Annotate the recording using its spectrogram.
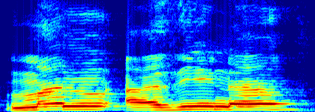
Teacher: بعد حمزہ آیا تو یہاں پر بھی اظہار کا قاعدہ ہوگا، نون کو ظاہر کر کے بلا غنہ کے جلد پڑھیں گے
